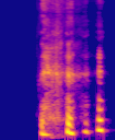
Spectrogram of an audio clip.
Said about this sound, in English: This is a sneeze. It was a cough.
